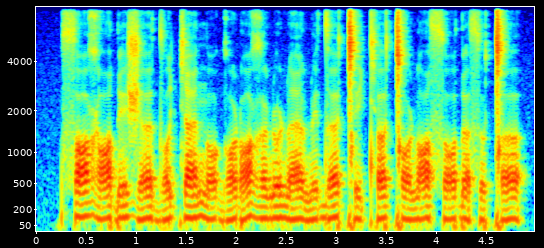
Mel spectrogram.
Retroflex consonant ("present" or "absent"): present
